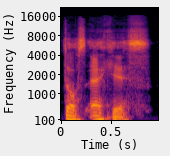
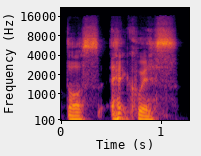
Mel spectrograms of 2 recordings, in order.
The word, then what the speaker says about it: Dos Equis: And he said, mate, it's pronounced Dos Equis, not Dos Equis.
